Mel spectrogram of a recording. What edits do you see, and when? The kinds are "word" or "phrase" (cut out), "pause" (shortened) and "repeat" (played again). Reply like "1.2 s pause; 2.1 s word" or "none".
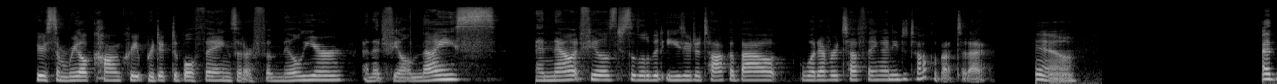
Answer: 3.5 s pause; 5.0 s pause; 6.2 s word; 9.9 s pause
